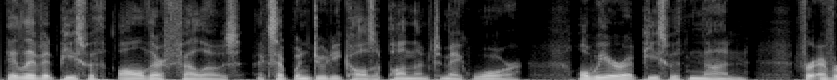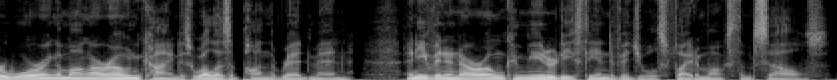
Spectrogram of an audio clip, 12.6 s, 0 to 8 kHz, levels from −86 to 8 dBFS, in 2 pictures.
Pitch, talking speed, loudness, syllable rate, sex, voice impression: 110 Hz, 230 wpm, -18 LUFS, 6.3 syllables/s, male, very masculine, very adult-like, thick, tensed, slightly powerful, slightly dark, slightly soft, clear, fluent, cool, intellectual, slightly refreshing, sincere, calm, slightly mature, friendly, reassuring, slightly unique, elegant, slightly wild, sweet, lively, kind, slightly modest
